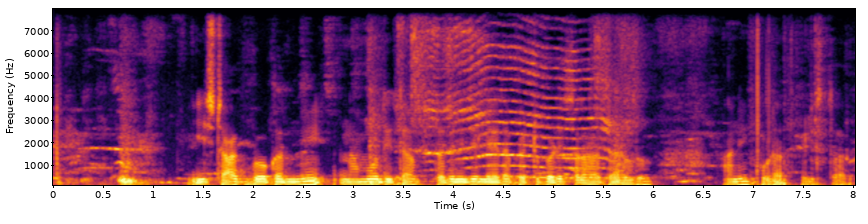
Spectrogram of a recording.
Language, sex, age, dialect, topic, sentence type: Telugu, male, 25-30, Telangana, banking, statement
